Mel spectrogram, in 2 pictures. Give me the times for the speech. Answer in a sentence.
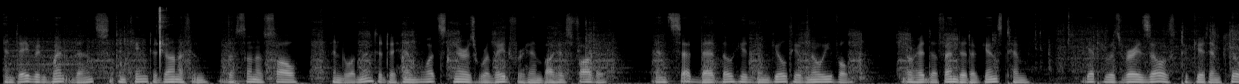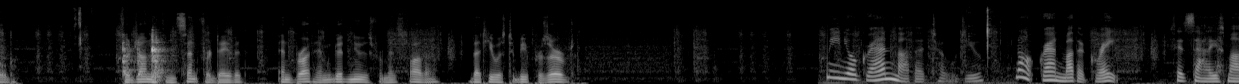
You can hear the speech from 0.0 to 12.6 s, from 13.6 to 18.2 s and from 20.6 to 24.7 s.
